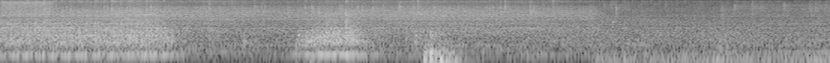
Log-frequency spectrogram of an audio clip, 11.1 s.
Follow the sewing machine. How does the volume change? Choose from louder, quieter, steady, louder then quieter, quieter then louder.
quieter.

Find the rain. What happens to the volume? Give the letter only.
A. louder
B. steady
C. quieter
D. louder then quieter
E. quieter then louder
C.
